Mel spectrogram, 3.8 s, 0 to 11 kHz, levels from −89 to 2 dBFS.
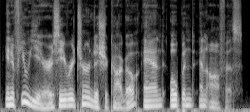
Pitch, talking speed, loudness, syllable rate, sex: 120 Hz, 190 wpm, -15 LUFS, 6.0 syllables/s, male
